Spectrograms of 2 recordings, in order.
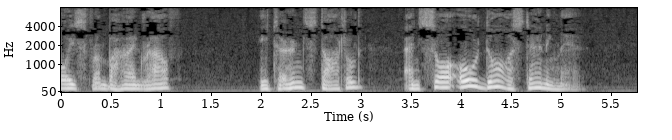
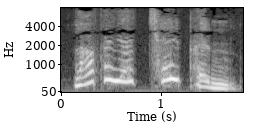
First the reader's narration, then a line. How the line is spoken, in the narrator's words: Liza Zell cried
